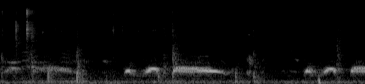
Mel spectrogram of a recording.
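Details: Captive breeding spotted doves, described as Khmer and Malay doves: a mellow coo phrase of short clipped notes leading into a drawn-out rolling note, with a brief clatter at the start.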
